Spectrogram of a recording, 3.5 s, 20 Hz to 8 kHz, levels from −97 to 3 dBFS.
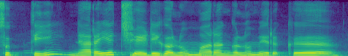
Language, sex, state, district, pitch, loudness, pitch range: Tamil, female, Tamil Nadu, Nilgiris, 205 Hz, -14 LUFS, 185-235 Hz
